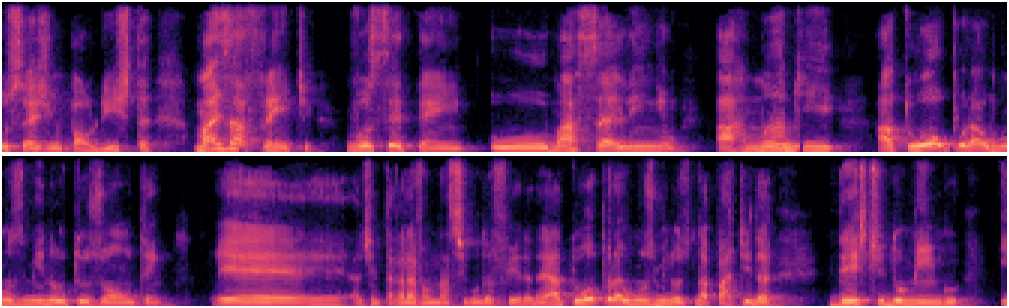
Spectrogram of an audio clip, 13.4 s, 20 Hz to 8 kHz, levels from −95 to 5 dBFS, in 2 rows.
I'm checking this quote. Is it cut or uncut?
cut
